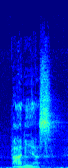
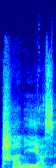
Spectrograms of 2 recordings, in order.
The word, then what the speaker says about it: 바니아스: 이름은 뭐냐하면에 바니아스 있니다 바니아스 근데 그 바니아스 B 발음인데 원래는 피 발음이다 파니스 있니다 근데 그 파니스 판이라고 하는 신을 모신 도시다 판이라는 그 신을 섬기는 도시다 그래서 파니 아스입니다 그래서이 가이사라 빌립보는 판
